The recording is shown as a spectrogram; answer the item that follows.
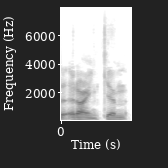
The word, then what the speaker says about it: Reinkind: Harald Reinkind är ju en förtjusande typ, tycker jag. – Harald Reinken är väldigt duktig. – Bättre uttal.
